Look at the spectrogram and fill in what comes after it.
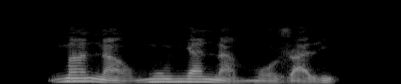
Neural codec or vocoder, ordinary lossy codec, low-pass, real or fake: codec, 16 kHz, 2 kbps, FreqCodec, larger model; MP3, 24 kbps; 7.2 kHz; fake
